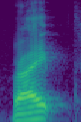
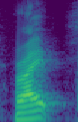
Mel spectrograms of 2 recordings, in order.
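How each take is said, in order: Both takes have the same delivery.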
